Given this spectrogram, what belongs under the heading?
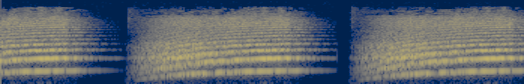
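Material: Nothing is struck.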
